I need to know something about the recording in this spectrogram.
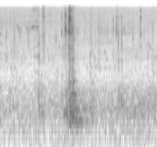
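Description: A heavy wooden chest lid opens with a thud.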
